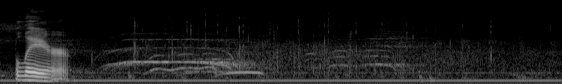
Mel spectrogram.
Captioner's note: audience members cheering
